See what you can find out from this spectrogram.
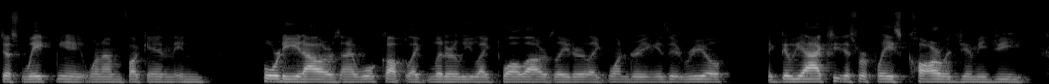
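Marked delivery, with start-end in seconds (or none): none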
